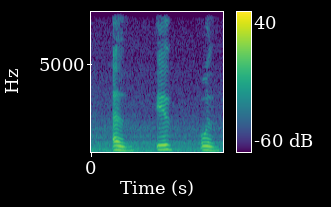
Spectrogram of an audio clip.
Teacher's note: اس کی آواز کو بند نہیں کریں گے، تھوڑی سی آواز چلے گی، از، از، از۔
